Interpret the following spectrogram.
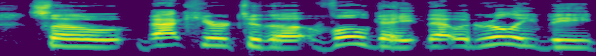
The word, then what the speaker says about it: Vulgate: point is though that in Latin you pronounce the v's with a W so back here to the Vulgate that would really be pronounced woolgate it's like that old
